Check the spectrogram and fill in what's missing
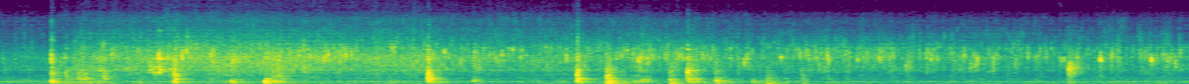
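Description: Onions that have browned in hot oil, now with garlic-ginger paste added, frying steadily for a Punjabi mixed vegetable pulao, with continuous close sizzling and a few sharp stirring knocks and scrapes throughout, no talking.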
